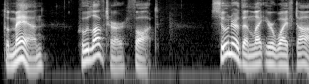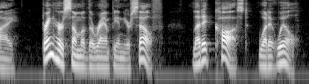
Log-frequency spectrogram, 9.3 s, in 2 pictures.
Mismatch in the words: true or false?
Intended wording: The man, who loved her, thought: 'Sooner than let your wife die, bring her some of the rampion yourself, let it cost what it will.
false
